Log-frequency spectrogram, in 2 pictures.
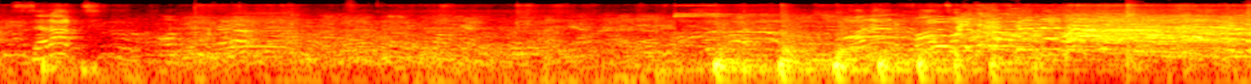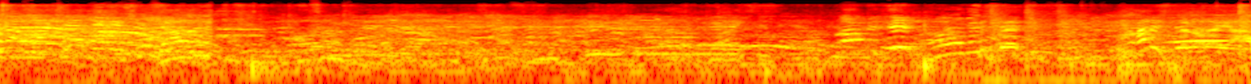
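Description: Young men shout and call out across an open outdoor pitch.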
